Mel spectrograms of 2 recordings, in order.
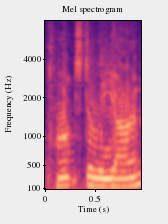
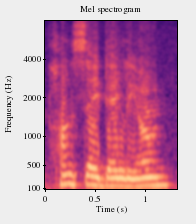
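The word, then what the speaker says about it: Ponce de León: street here in Atlanta called Pon Leon it is named after him but they say it wrong it is Juan Pon de Leon um he is from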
